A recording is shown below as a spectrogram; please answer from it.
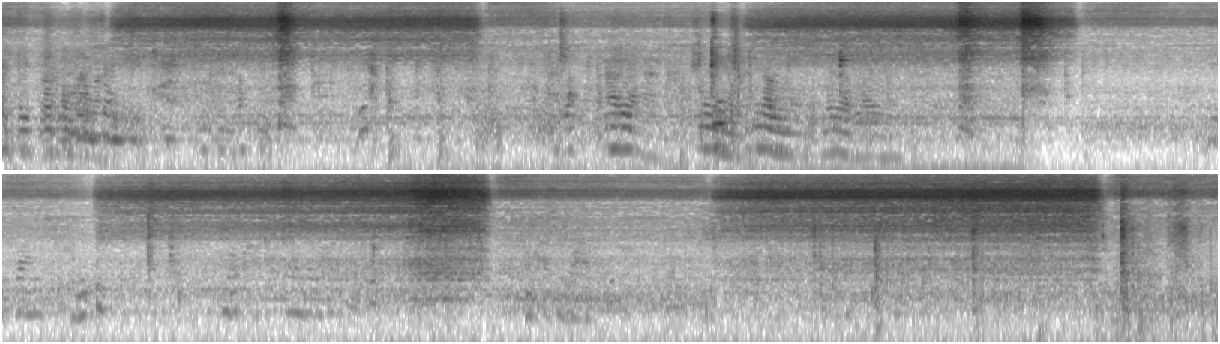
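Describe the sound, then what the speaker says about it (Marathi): A pressure cooker whistle hisses steam in several loud, sustained high bursts, with people talking intermittently in between. "कुकरची शिट्टीचा आवाज आहे तिचा"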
